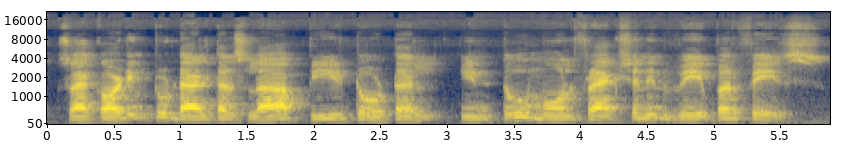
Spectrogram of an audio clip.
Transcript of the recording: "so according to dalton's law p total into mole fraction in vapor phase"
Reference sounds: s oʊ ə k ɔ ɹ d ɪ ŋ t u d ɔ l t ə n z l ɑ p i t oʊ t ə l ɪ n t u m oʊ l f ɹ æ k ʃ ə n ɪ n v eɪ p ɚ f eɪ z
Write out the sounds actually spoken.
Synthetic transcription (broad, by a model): s oʊ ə k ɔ ɹ d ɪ ŋ t u d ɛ l t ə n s l ɑ p i t oʊ t ə l ɪ n t u m oʊ l f ɹ æ k ʃ ə n ɪ n v eɪ p ɚ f eɪ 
